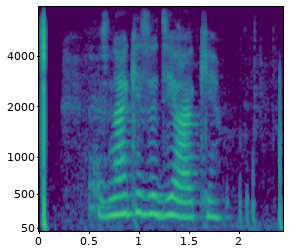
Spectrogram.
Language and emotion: Russian, neutral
